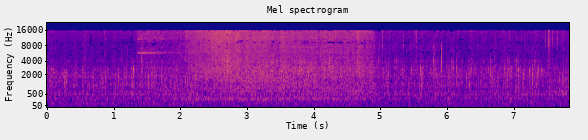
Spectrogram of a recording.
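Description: About a cup of water poured into a hot pan of cooking Malabar spinach, a wash of pouring and hissing that swells about two seconds in and fades near five seconds, with the pan simmering before and after.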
